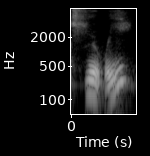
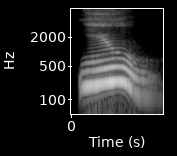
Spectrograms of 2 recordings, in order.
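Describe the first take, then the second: First: It is said as two syllables, hew-ee. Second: It is said as one syllable, like you. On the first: The speaker calls it wrong. "And it's not Huey. No, no, that's wrong" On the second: The speaker calls it right. "The correct pronunciation is you"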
